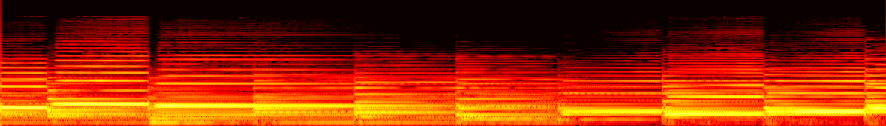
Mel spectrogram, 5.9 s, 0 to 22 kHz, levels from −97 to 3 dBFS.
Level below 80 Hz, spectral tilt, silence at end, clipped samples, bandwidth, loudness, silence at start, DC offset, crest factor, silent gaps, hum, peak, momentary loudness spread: -50 dBFS; -7.5 dB/octave; 0 s; under 0.1%; 6.2 kHz; -20 LUFS; 0 s; under 0.1%; 12 dB; none; none; -8 dBFS; 12 LU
